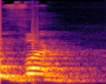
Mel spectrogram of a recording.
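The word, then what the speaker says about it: one: क्योंकि वन तो है ओ एन इ वन इसकी स्पेलिंग है। लेकिन इसकी साउंड क्या आ रही है? वन। वो जो हम लिखते हैं वॉन डब्ल्यू एन वाला। तो उसमें भी व आता है शुरू में।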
